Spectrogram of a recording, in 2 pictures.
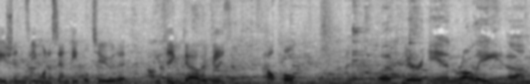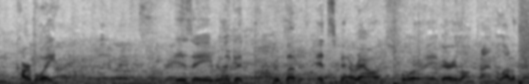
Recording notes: We recorded this session at Crabtree Ale House, so forgive the noise.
